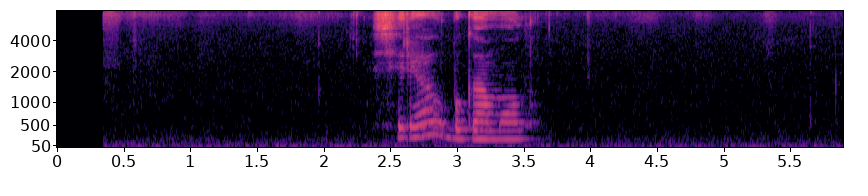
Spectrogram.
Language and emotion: Russian, sad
